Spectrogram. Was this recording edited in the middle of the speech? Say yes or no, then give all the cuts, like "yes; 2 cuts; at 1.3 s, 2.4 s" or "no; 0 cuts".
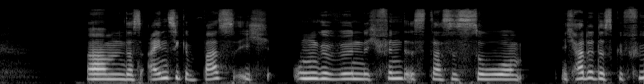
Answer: no; 0 cuts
